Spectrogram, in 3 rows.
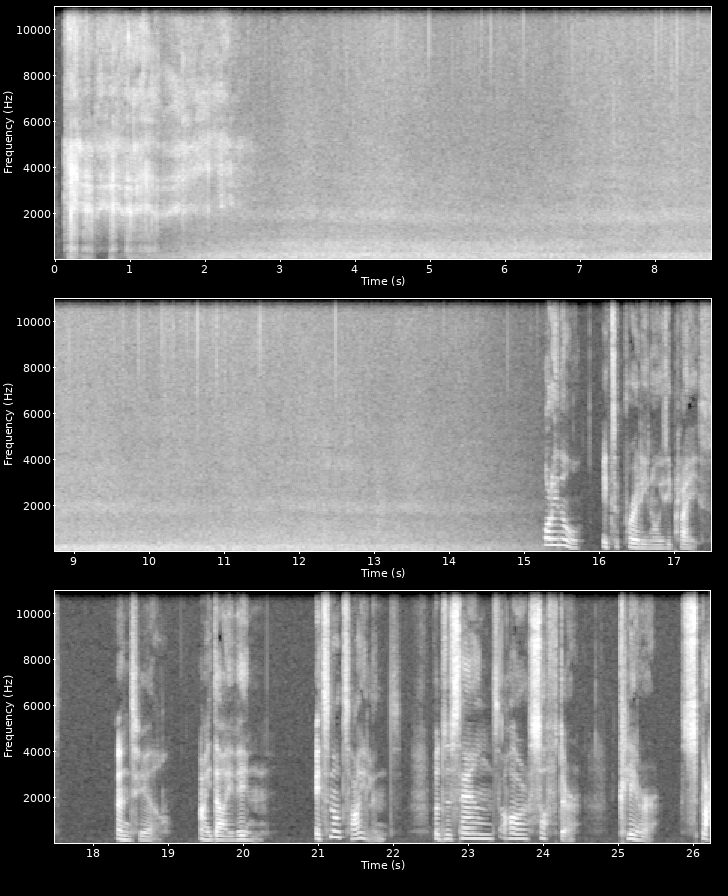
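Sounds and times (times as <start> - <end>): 
wind blowing across a sandy beach by the sea: 0.6 - 15.3
speech: 15.3 - 17.6, 18.3 - 20.3, 21.0 - 26.2.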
